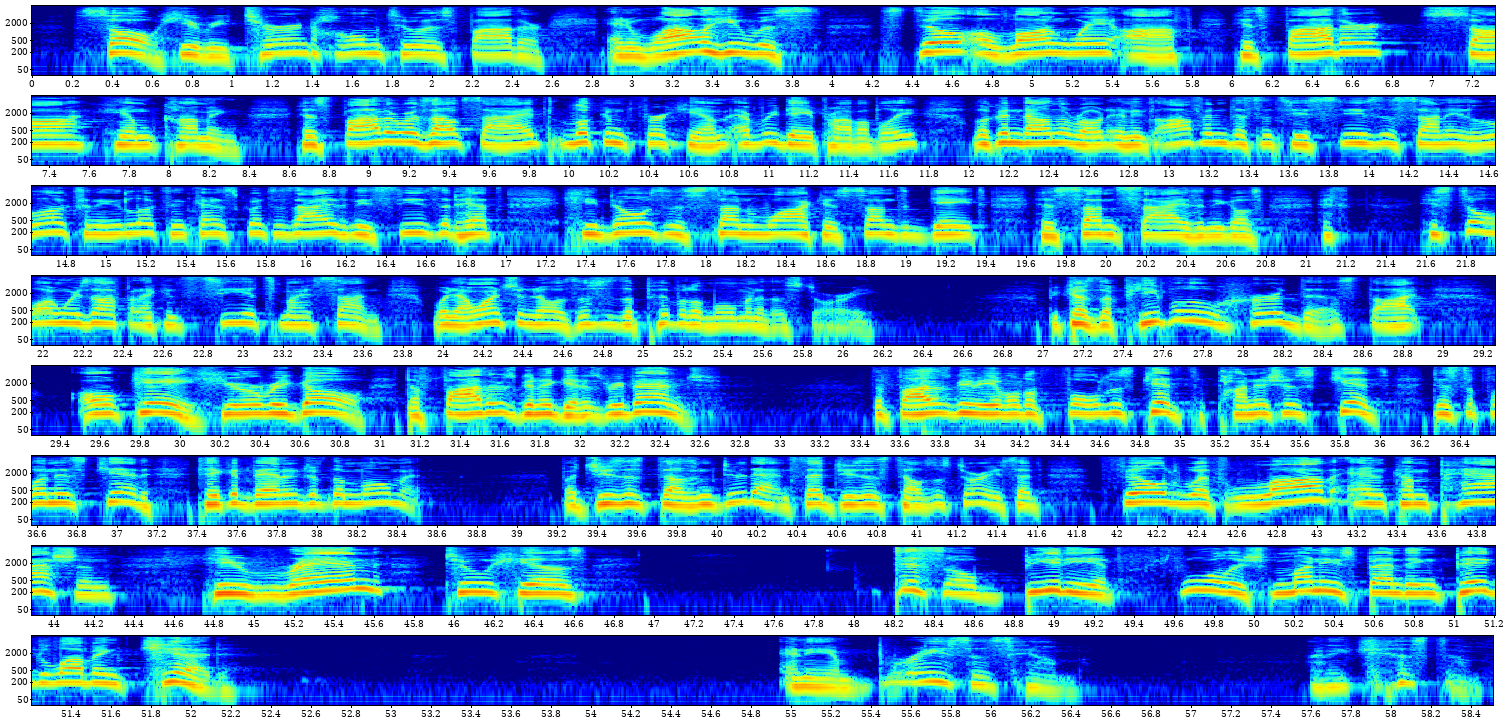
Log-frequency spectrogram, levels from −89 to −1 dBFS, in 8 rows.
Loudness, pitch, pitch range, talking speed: -30 LUFS, 175 Hz, 150-195 Hz, 180 wpm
